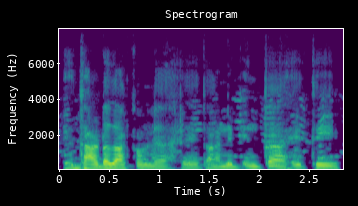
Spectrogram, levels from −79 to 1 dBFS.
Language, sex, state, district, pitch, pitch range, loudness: Marathi, male, Maharashtra, Dhule, 120 Hz, 115-125 Hz, -18 LUFS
